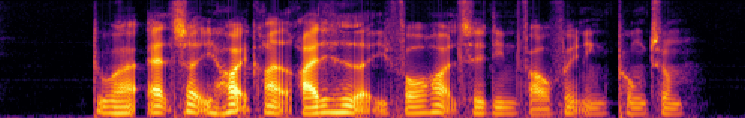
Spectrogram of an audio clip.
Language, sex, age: Danish, male, 34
